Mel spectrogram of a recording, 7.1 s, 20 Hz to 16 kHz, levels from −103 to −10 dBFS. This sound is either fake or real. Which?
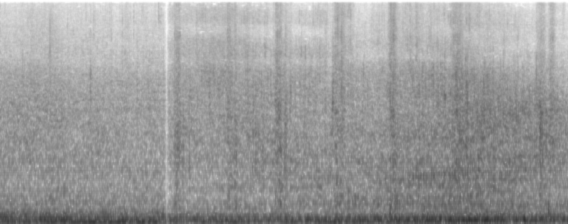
real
